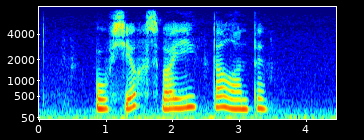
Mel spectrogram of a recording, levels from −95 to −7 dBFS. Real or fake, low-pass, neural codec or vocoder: real; 7.2 kHz; none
